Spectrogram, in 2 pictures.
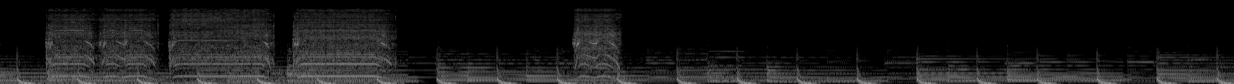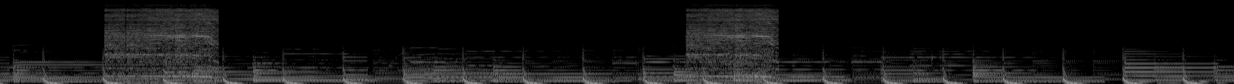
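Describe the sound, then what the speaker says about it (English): Cordless drill running on a battery repaired with a terminal block, whirring in repeated short bursts and a few longer runs, with rhythmic ratcheting clicks and occasional loud high-speed spin-ups, close and clear. "To make sure it's stable, I'll test it in real conditions by putting the battery back in the drill and trying it out."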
